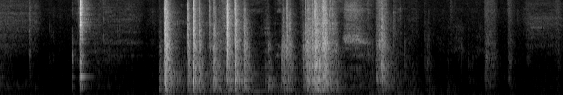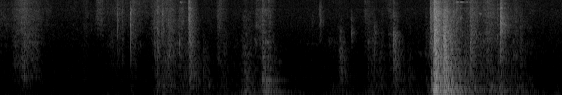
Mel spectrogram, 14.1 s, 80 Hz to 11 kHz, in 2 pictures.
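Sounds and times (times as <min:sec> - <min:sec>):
saw parts knocking and clattering: 0:02.0 - 0:05.0.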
